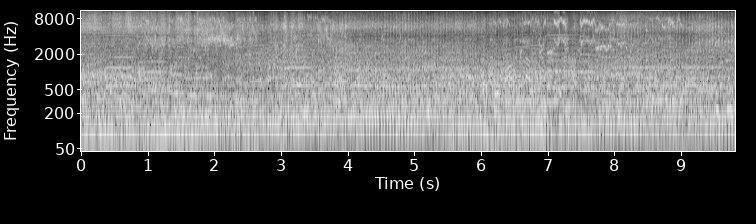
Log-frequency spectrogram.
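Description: A go-kart's small single-cylinder engine drones at full throttle close by.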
